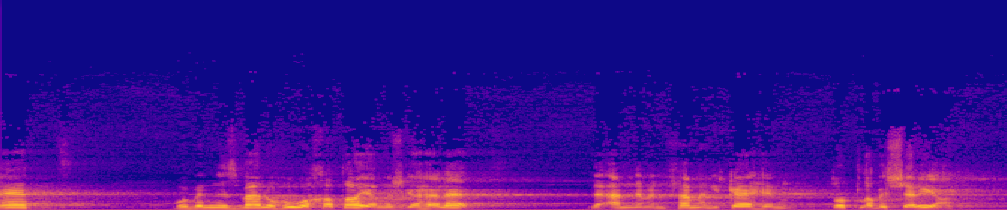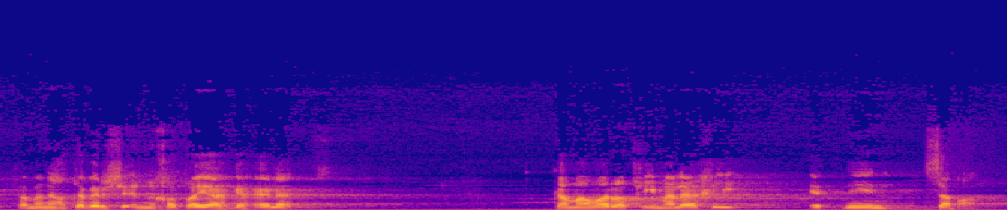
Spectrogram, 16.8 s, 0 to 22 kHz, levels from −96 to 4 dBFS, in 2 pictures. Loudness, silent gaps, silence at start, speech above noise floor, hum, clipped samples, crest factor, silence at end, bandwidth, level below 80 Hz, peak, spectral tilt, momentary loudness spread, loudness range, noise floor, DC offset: -19 LUFS; none; 0 s; 41 dB; none; under 0.1%; 18 dB; 0.15 s; 8.4 kHz; -62 dBFS; -2 dBFS; -6 dB/octave; 16 LU; 5 LU; -59 dBFS; 0.3%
